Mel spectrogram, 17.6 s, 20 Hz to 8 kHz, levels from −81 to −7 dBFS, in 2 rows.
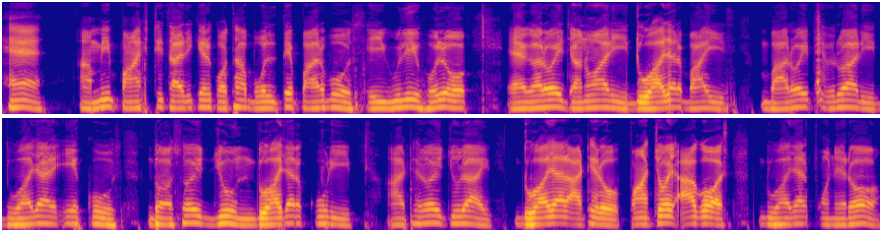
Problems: none marked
